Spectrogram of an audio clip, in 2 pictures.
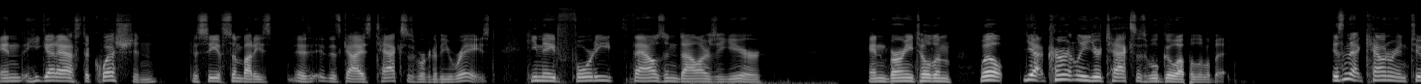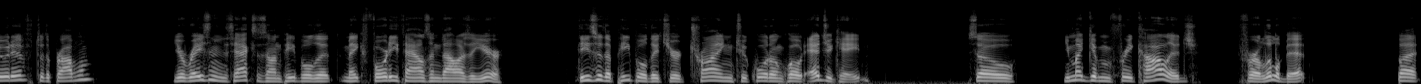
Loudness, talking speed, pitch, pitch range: -27 LUFS, 165 wpm, 155 Hz, 140-175 Hz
